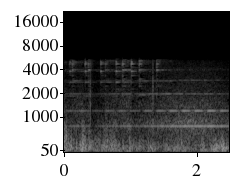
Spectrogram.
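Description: Electric passenger train passing through a level crossing: a steady low rumble with irregular clicks of wheels over the rails and a steady high hum.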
